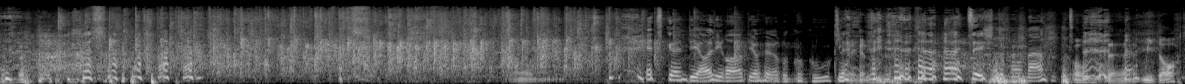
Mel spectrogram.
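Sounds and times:
laughter: 0:00.0 - 0:02.3, 0:08.4 - 0:11.8
audience applause: 0:00.0 - 0:07.4
speech: 0:00.1 - 0:02.4, 0:06.4 - 0:11.8.

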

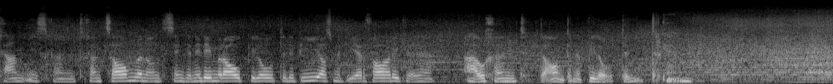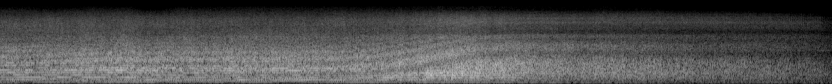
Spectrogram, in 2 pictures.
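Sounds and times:
speech: 0:00.0 - 0:07.1
firefighting drone propellers whirring: 0:00.0 - 0:16.6.

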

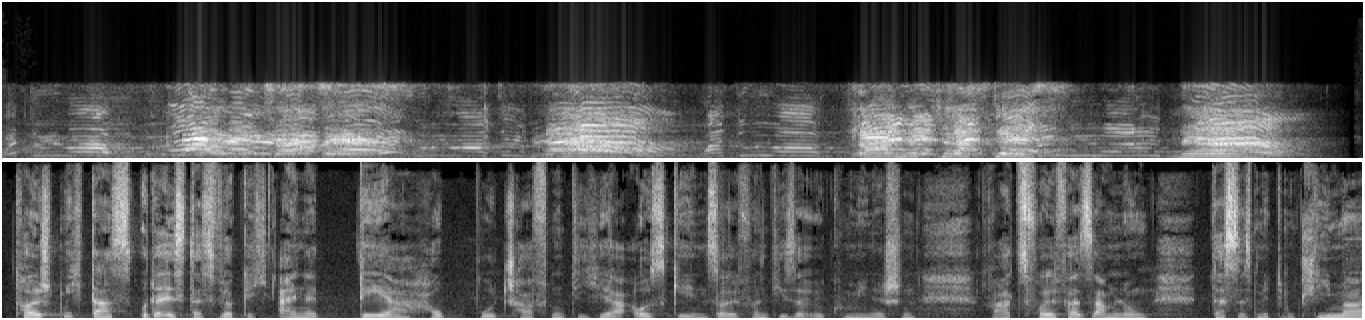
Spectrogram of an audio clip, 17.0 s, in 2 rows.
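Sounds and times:
hundreds of young Christians chanting at a demonstration: 0:00.0 - 0:08.4
speech: 0:08.6 - 0:16.9.

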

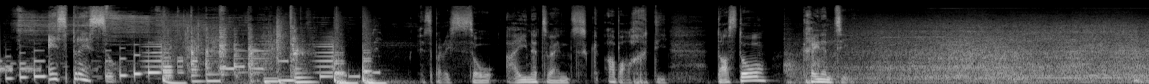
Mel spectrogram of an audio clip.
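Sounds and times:
speech: 0:00.0 - 0:03.5, 0:04.3 - 0:09.0
vacuum cleaner running: 0:07.9 - 0:11.4.

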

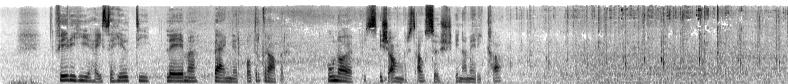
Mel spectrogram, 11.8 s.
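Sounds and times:
speech: 0:00.9 - 0:07.6
horse hooves of a horse-drawn carriage trotting: 0:07.1 - 0:11.8.

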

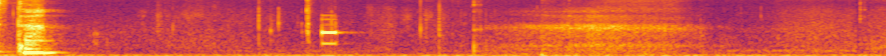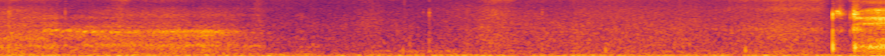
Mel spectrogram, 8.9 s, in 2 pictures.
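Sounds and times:
speech: 0:00.1 - 0:00.4
phone keypad dialing tones: 0:01.6 - 0:01.9.

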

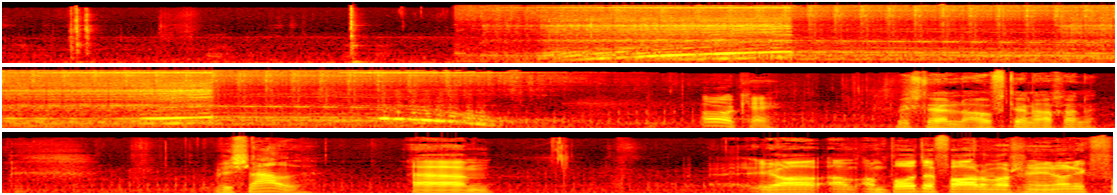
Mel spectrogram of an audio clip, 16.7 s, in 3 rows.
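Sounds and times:
solar car high-voltage contactors switching on: 0:02.3 - 0:08.8
speech: 0:09.1 - 0:11.4, 0:12.2 - 0:13.7, 0:14.9 - 0:16.6.

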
